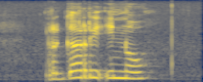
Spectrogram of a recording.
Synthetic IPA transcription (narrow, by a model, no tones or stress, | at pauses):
rikʼariʔino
